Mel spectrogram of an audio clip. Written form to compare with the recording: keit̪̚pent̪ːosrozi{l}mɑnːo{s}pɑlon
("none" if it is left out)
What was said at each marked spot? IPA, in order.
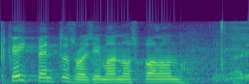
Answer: none, s

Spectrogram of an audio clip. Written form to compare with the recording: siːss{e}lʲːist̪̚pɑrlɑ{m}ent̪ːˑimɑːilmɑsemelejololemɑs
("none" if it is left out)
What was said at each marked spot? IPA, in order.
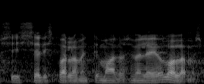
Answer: e, m

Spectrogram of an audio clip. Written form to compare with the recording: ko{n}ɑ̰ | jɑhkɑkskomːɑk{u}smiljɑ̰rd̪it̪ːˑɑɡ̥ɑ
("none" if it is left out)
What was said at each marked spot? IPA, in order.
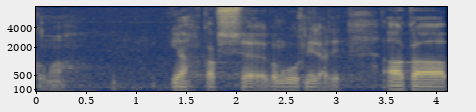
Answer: m, uː

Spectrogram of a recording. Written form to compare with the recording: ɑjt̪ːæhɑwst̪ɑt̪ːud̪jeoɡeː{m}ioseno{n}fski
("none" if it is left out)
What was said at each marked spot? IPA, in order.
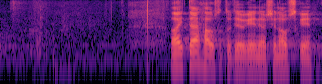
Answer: n, none

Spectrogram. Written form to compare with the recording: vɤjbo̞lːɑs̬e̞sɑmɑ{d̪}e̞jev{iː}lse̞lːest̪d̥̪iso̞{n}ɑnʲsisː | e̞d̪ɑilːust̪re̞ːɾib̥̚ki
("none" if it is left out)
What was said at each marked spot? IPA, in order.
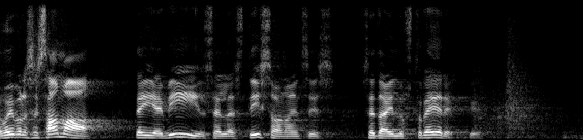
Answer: t̪, iː, n

